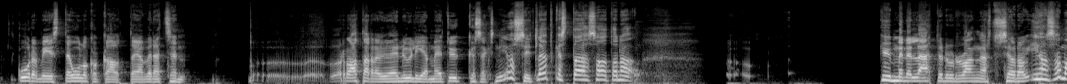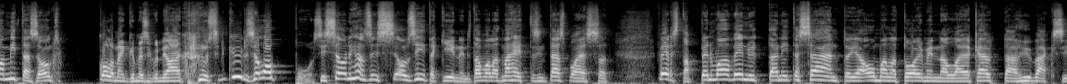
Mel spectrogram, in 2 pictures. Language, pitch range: Finnish, 135-185 Hz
